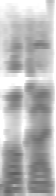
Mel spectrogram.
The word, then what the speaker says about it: bokeh: be able to walk away with a great bokeh or bokeh, depending upon how you pronounce it.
